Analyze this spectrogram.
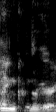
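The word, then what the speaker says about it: Dunning-Kruger: Because I think even like you were mentioning the Dunny, how do you pronounce that? The Dunning Dunning Kruger.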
